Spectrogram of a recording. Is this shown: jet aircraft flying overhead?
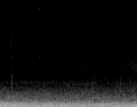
yes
